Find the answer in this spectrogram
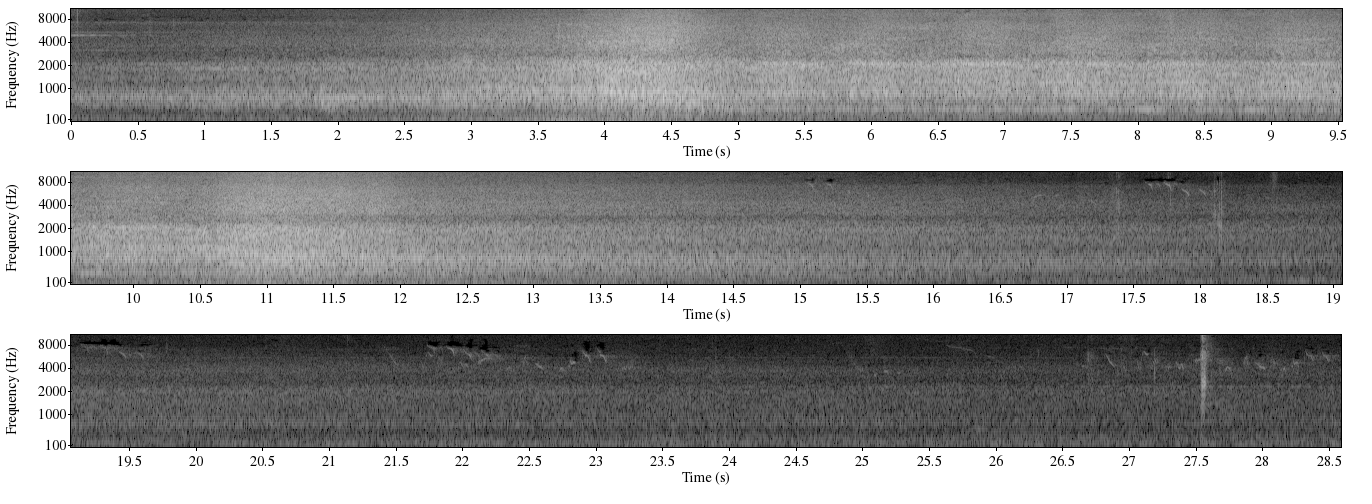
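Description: Passenger train passing through a station. Its running noise builds over a few seconds, stays loud for about eight seconds, then fades away.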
